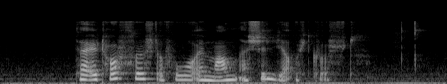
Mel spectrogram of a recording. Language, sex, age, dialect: Faroese, female, 15-35, Norðurstreymoy/Eysturoy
